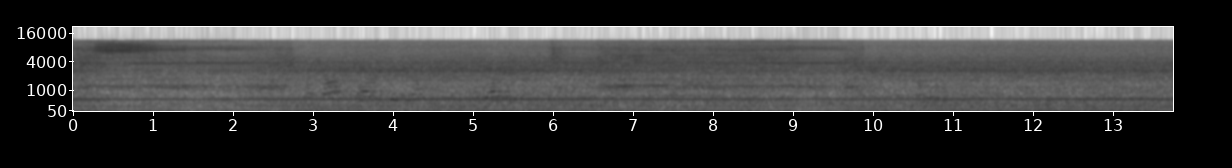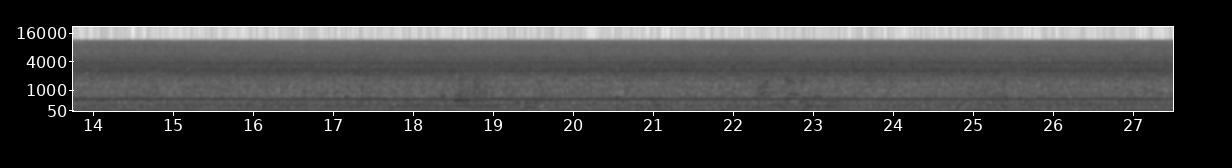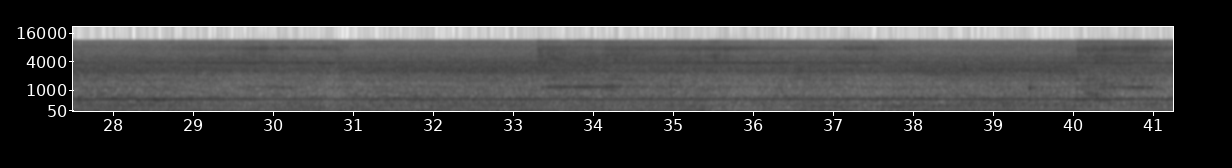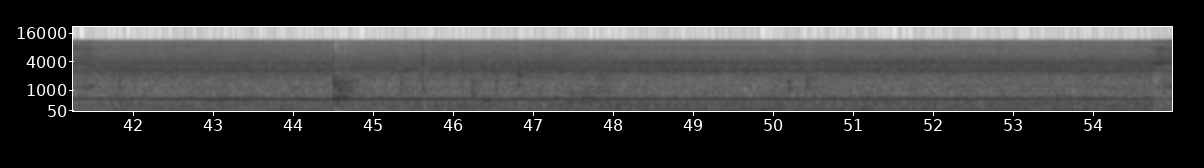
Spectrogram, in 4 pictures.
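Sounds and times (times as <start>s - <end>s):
table saw running: 0.0s - 54.9s.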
